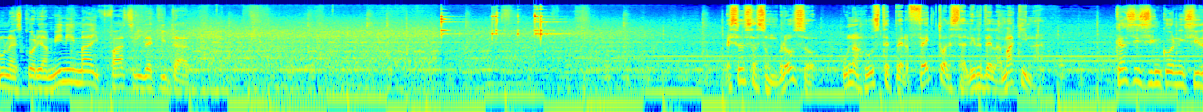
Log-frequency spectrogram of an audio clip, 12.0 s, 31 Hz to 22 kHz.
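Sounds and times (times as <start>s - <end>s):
background music: 0.0s - 12.0s
ringing metal clinks: 4.4s - 5.9s.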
